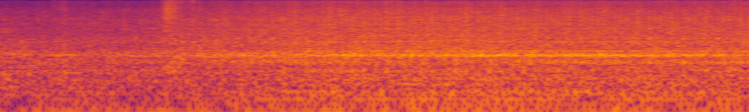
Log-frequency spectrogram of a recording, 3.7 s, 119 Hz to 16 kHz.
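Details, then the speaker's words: About 4-year-old pickup truck with 110,647 miles, loaded with a heavy work box, at idle: fast light ticking over engine clatter; lifter tick, lifters previously replaced under warranty and need replacing again. "it's got a little a little lifter tick. You can kind of hear it back here because um you can hear it ticking at idle."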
